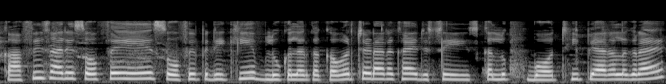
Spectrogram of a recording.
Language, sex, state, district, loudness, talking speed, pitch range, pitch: Hindi, female, Rajasthan, Jaipur, -14 LUFS, 200 wpm, 225-265 Hz, 235 Hz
